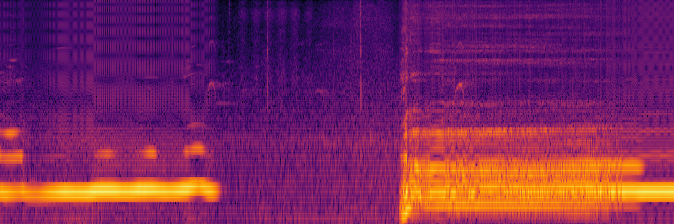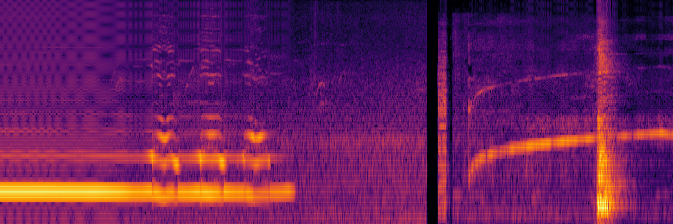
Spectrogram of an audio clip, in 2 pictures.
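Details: Domestic dog copying an ambulance siren with a series of sustained high howls, each held for two to three seconds with short silences between, the last rising sharply into a higher note.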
